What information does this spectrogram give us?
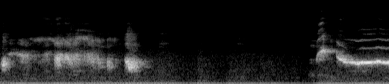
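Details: Talking parrot indoors voicing repeated word-like sounds, the word "Allah" said over and over in a nasal tone, short rounded syllables, a pause, then a drawn-out steady tone with a low hum underneath.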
